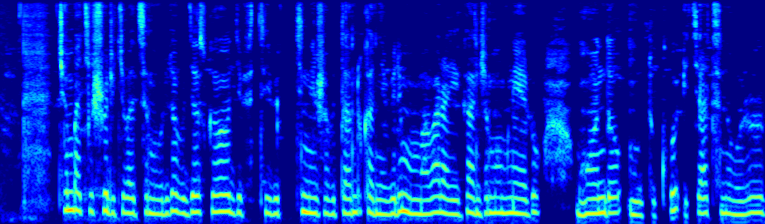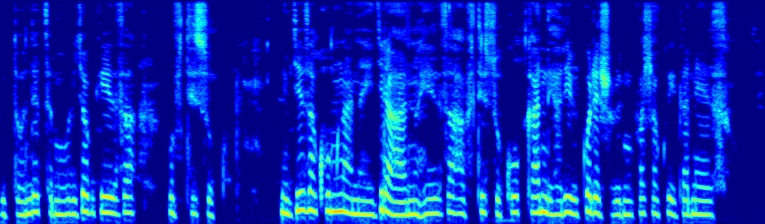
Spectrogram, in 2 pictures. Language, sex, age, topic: Kinyarwanda, female, 25-35, education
